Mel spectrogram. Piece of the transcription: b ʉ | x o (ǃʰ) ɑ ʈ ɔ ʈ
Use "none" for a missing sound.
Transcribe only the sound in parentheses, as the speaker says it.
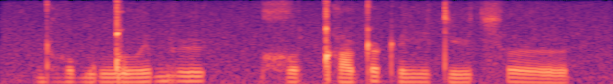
ǃʰ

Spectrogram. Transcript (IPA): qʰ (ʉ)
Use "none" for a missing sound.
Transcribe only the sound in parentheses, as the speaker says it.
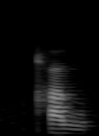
u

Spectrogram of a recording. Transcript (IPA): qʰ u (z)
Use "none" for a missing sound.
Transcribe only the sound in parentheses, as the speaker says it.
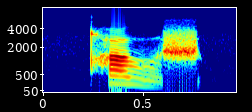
ʃ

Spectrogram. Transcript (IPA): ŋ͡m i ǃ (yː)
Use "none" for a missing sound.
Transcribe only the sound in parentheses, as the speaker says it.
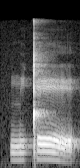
eː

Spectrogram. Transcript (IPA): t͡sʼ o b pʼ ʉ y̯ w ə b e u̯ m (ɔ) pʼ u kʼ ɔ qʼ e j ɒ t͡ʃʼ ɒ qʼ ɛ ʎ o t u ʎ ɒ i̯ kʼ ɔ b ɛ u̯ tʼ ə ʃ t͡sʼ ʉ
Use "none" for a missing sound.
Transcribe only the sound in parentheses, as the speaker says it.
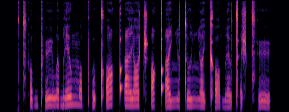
ɔ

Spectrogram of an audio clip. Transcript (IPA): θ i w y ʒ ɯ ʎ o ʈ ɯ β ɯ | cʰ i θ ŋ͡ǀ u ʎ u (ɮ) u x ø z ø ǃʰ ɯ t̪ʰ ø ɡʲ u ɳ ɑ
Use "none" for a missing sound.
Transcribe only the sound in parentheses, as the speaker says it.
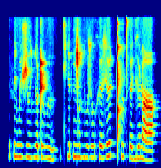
z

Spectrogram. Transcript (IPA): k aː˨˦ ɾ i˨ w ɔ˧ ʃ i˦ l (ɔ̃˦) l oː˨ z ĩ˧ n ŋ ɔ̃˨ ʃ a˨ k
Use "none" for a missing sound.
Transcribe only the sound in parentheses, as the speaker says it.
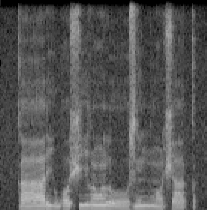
ɔ̃˦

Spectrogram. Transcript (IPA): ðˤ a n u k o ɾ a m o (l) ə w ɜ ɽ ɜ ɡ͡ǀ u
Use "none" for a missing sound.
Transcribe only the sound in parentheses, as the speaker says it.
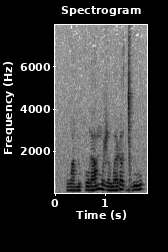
ɮ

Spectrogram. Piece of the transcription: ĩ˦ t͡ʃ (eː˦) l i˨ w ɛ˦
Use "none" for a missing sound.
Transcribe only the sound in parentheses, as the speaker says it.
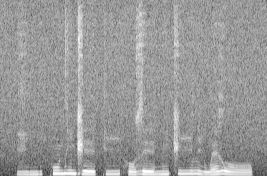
iː˦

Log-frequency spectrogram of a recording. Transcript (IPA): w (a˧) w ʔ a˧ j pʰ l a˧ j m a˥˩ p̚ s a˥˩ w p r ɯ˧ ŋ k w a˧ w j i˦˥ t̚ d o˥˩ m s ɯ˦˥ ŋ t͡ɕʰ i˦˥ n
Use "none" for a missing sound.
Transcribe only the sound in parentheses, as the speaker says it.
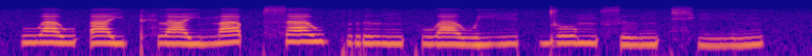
a˧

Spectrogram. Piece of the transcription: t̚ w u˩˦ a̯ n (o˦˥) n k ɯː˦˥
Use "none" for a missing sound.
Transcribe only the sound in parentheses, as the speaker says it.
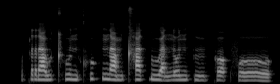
o˥˩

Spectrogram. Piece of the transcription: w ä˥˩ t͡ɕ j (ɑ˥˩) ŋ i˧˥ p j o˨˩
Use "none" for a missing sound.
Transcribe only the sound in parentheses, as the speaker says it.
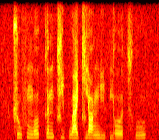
ɑ˥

